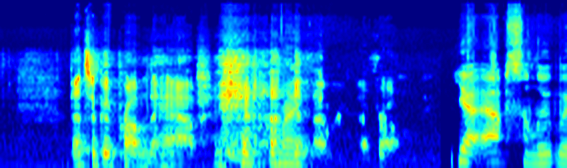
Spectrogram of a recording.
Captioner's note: laughs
